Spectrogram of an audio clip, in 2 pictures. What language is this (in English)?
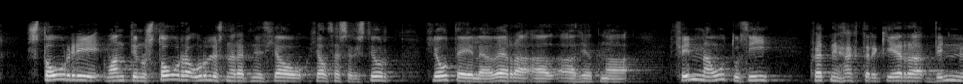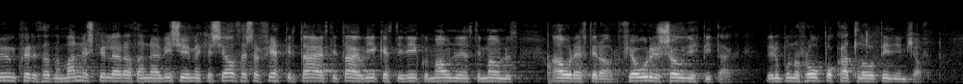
Icelandic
